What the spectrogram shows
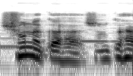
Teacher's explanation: अह की मात्रा, छोटा अ और विसर्ग, जिसे हम आह बोलते हैं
